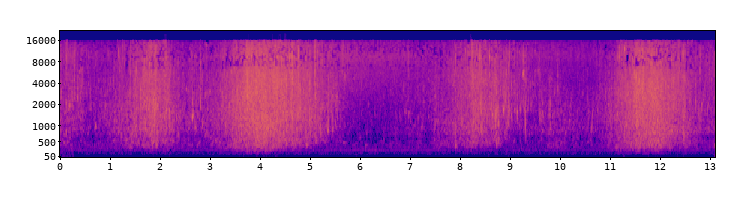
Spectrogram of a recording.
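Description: Gentle ocean waves swell and fade in slow, regular surges about every four seconds, faint and soft, with no voices over them.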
